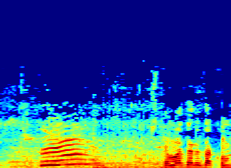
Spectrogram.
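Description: A drawn-out pitched cry that rises and then falls, followed near the end by a quick run of short, wavering cries.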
